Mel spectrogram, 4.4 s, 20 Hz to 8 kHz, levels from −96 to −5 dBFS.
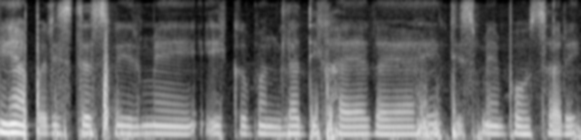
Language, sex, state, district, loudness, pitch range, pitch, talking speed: Hindi, female, Chhattisgarh, Rajnandgaon, -20 LUFS, 155-165 Hz, 160 Hz, 195 wpm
